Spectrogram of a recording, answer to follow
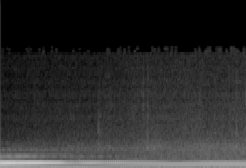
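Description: A keyboard chord of a few steady notes is held and fades away; it drops in level about two-thirds of a second in.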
